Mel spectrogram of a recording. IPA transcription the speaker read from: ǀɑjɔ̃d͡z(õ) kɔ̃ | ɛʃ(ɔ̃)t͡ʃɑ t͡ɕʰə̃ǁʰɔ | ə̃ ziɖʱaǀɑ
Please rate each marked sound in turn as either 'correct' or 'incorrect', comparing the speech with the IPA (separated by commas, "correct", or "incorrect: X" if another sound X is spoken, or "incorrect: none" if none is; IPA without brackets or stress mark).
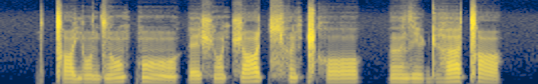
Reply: incorrect: ɔ̃, correct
